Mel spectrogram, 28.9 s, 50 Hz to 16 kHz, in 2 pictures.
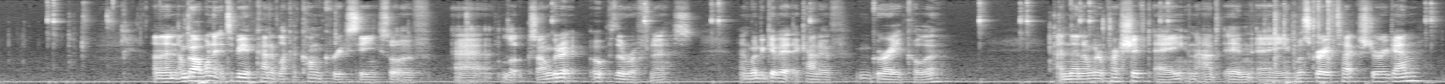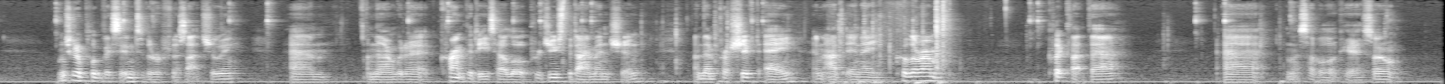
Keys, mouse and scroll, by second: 0.5 click, 0.8 middle click, 4.5 w, 5.5 click, 7.1 click, 10.2 click, 10.8 click, 11.1 shift+a, 15.0 click, 16.0 middle click, 16.7 click, 18.5 click, 19.6 click, 20.3 click, 21.6 shift+a, 26.4 click, 27.0 scroll up 6, 27.3 shift+middle click, 28.8-28.9 scroll up 1.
